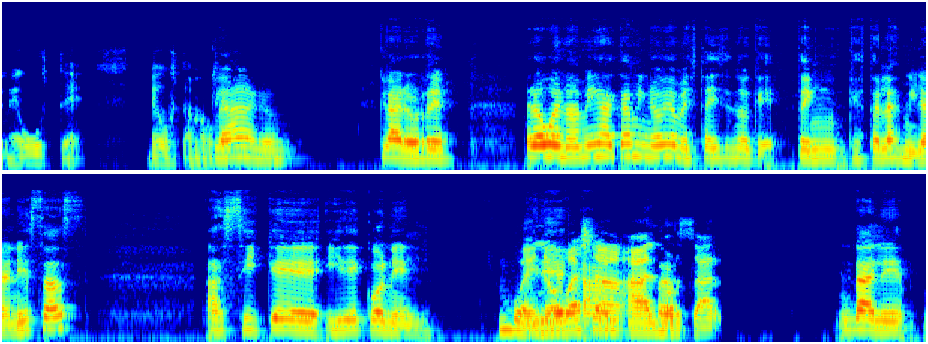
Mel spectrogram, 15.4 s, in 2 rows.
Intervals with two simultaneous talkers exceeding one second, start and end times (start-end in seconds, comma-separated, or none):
12.0-13.4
